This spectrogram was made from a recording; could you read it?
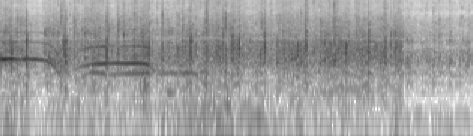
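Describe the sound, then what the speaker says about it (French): Audience applause welcoming a speaker onto a stage, brisk clapping from a moderate crowd with a few faint tonal squeaks early on, fading slightly toward the end. "je vous demande de l'applaudir bien fort"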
